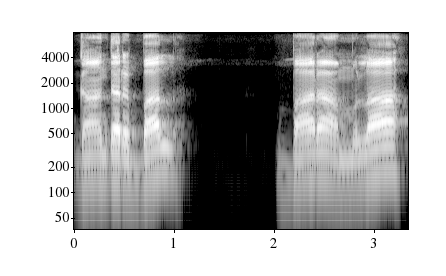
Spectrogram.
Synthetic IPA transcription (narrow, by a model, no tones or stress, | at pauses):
ɡãːnd̪əɾbɐl | baːɾaːmʊlaː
